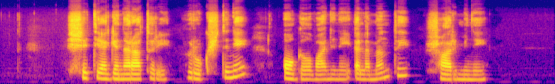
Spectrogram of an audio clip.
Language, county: Lithuanian, Kaunas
